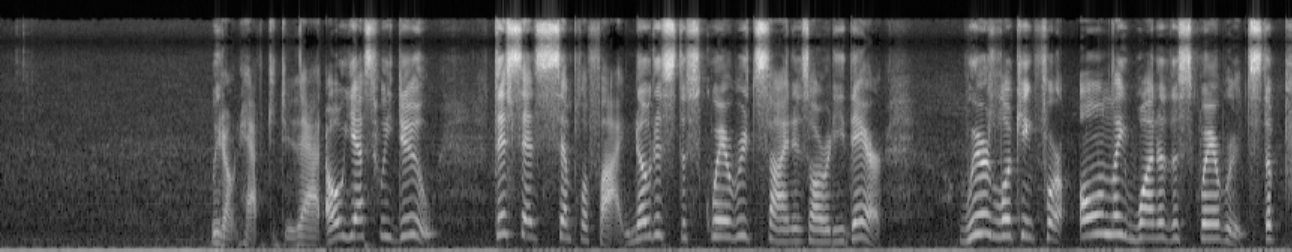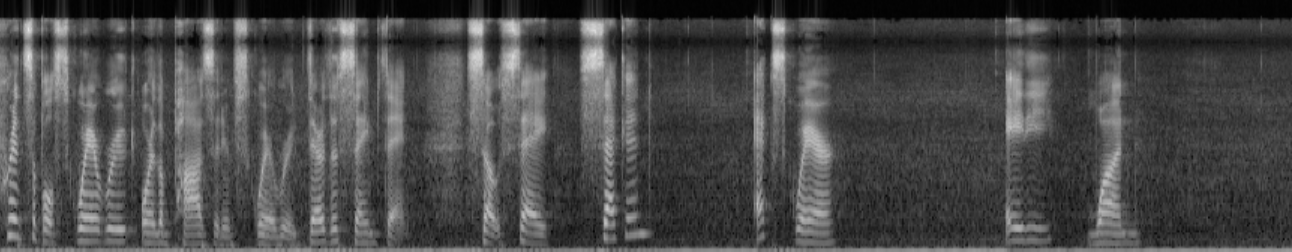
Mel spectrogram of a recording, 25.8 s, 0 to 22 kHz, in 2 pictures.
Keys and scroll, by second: 22.8 8, 23.8 1.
